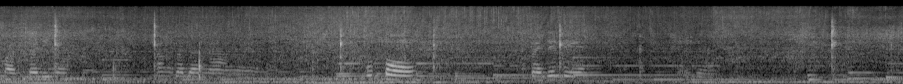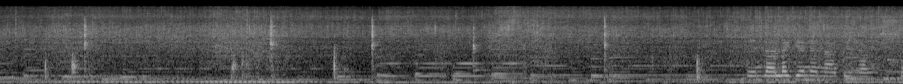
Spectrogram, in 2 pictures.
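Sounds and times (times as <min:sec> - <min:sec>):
chicken and onion sizzling: 0:00.0 - 0:18.0
wooden spatula knocking pan: 0:00.5 - 0:02.4, 0:09.4 - 0:10.0.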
